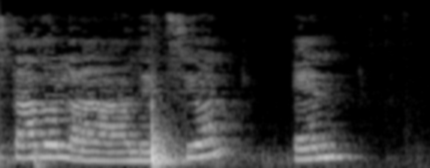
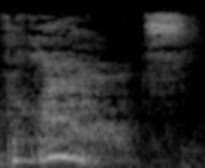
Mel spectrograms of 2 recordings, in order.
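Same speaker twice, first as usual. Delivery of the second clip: hushed gasp; 10 dB quieter than usual. Acted. Gasps at the clouds picture.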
